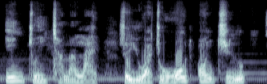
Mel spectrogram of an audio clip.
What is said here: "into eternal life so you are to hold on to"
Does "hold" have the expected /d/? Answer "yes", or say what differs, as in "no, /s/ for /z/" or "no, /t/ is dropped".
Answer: yes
